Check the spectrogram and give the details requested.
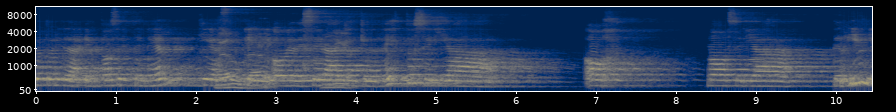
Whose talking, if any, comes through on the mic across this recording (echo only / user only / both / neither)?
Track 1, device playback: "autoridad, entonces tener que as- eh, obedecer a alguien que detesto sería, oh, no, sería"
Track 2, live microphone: both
